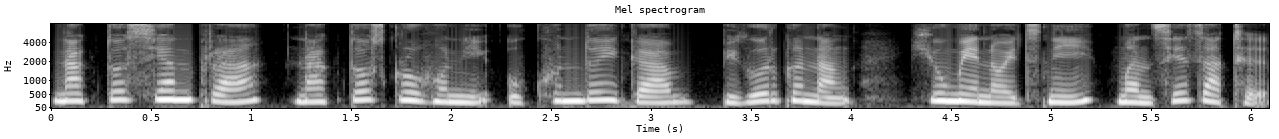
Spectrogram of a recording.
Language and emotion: Bodo, neutral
